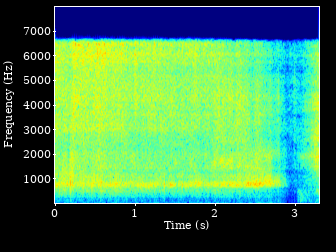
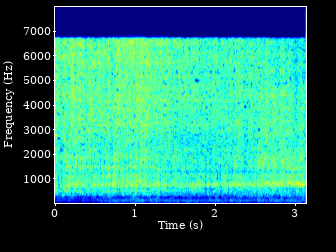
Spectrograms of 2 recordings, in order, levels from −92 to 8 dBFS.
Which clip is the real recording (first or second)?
second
